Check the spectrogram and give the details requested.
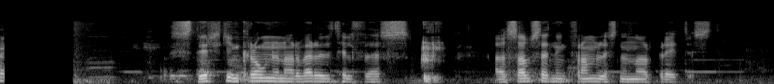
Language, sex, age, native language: Icelandic, male, 18-19, Icelandic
